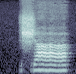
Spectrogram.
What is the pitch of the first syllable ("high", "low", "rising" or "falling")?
high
